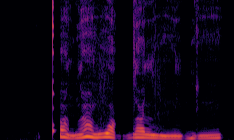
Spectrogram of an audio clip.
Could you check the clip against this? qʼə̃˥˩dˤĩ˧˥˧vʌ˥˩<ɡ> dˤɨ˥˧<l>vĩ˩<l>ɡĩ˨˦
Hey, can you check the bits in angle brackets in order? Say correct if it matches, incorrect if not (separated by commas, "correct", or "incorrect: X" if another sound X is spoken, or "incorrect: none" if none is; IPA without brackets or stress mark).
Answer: correct, correct, correct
